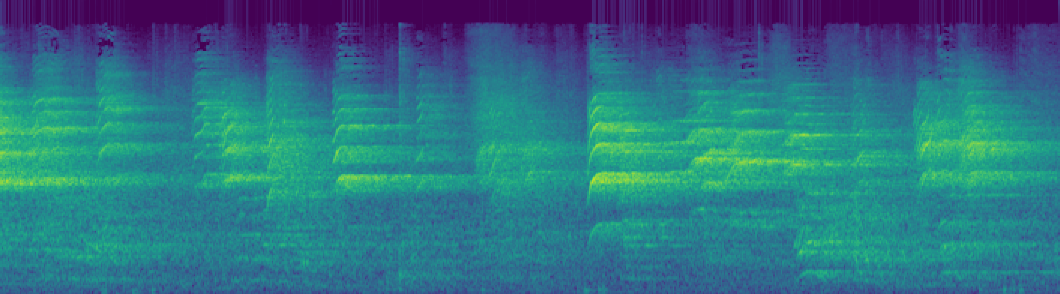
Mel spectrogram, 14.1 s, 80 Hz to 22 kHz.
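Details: Belugas at Port of Nagoya Public Aquarium during a 2 April 2023 training session with all animals taking part; dense chorus of layered tonal whistles and squeals, one after another in quick succession, echoing indoors.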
